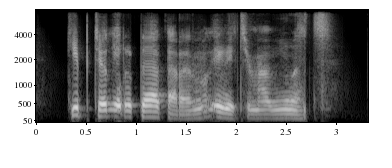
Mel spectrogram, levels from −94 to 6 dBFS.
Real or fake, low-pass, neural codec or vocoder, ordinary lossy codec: fake; 7.2 kHz; codec, 16 kHz, 1 kbps, X-Codec, HuBERT features, trained on general audio; none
